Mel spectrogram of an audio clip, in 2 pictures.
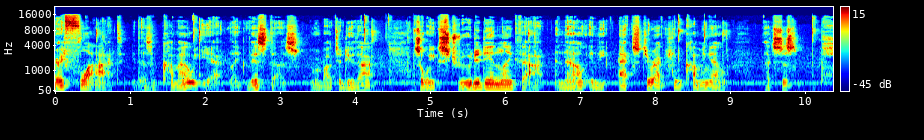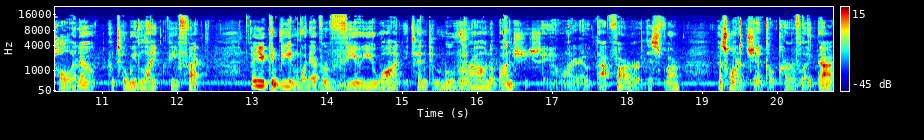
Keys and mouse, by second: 10.1-11.8 drag, 13.9-16.3 middle drag, 16.3-18.1 drag.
